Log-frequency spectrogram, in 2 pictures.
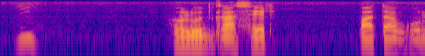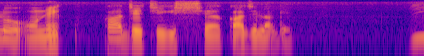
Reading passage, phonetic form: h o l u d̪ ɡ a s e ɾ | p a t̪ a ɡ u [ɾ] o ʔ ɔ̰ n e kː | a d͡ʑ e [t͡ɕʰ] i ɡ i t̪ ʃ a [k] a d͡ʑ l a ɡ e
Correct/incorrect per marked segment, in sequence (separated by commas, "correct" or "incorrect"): incorrect, incorrect, correct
